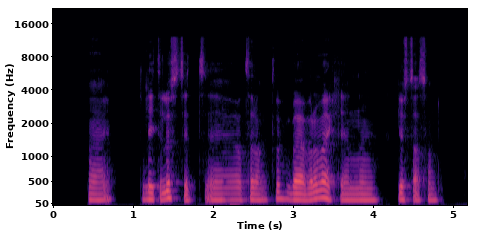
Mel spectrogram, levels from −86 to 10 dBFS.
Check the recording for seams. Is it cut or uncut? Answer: cut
